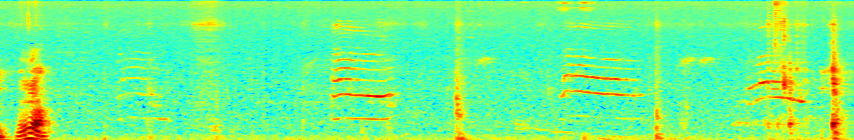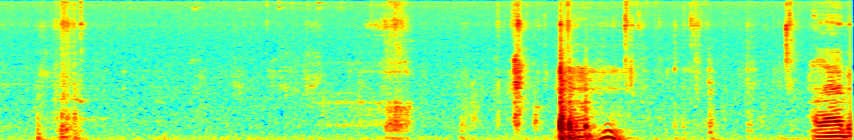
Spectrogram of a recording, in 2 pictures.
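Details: Male ginger house cat at breakfast, asking for sandwich from the plate; a run of short, high meows, several in quick succession, some rising and some falling, mixed with a person talking softly and clinks at the table.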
